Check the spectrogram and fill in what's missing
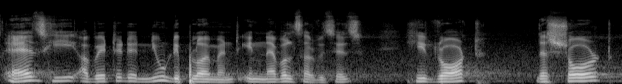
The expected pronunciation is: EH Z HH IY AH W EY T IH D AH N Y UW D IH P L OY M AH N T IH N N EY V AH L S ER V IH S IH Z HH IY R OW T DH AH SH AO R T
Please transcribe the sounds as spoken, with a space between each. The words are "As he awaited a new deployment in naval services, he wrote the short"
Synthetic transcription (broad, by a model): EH Z HH IY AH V EY T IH D AH N Y UW D IH P L OY M AH N T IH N N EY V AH L S ER V IH S IH Z HH IY R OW T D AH SH AO R T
